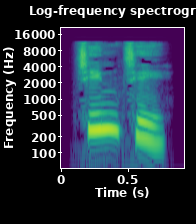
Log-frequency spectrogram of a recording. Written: ಚುಂಚು

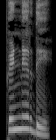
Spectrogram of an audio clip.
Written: ಪೆಣ್ಣೆರ್ದೆ

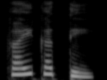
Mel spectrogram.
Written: ಕಾಗದ

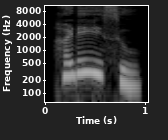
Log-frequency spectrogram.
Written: ಹೊಡಯ್ಸು

